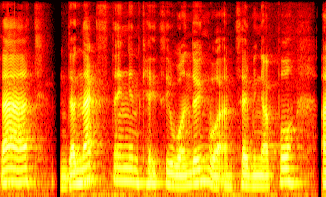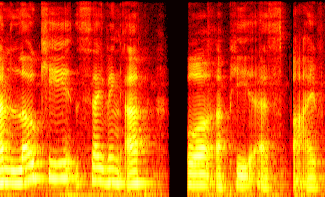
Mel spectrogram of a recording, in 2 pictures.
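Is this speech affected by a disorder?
Yes: cerebral palsy; affects hand-eye coordination and balance; affects speech to an extent, listener asked why speech sounds as it does.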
